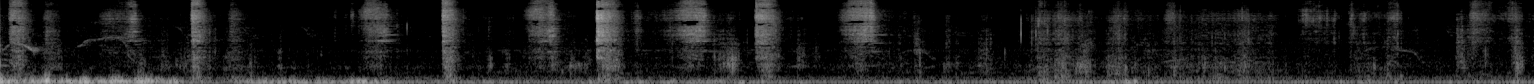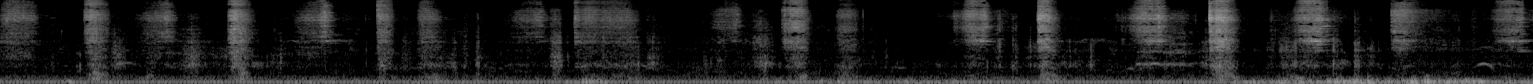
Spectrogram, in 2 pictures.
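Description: Steel shovel scraping and digging into a pile of sand, one short stroke after another at irregular intervals, closer together at first and again near the end. A low rumble sounds under the first two seconds.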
